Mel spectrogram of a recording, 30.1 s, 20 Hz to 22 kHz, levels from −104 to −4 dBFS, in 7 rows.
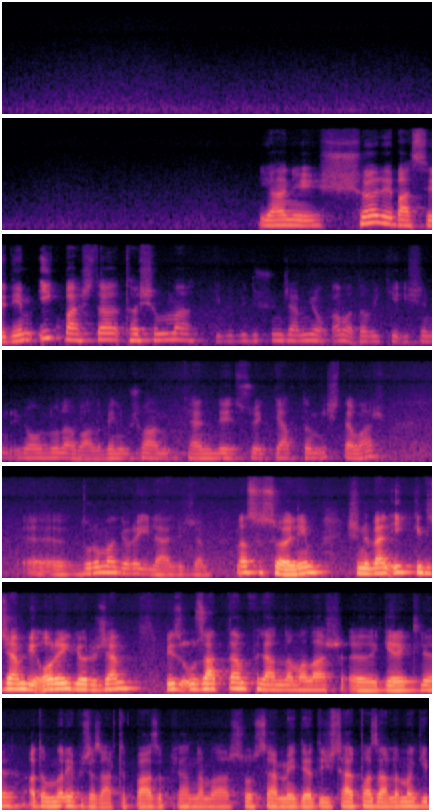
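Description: From 8.99 s to 19.39 s, the automatic gain control rises. After the voice drops by about 14 dB around 10 s, as the talker moves back, the gain climbs by about 16 dB. Voice and room noise swell together, ending slightly louder than before.

From 19.86 s to 26.51 s, the automatic gain control falls. The talker moves around 19 s while the gain is still high. The gain then eases down by about 8 dB, and the voice and its background sink together.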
